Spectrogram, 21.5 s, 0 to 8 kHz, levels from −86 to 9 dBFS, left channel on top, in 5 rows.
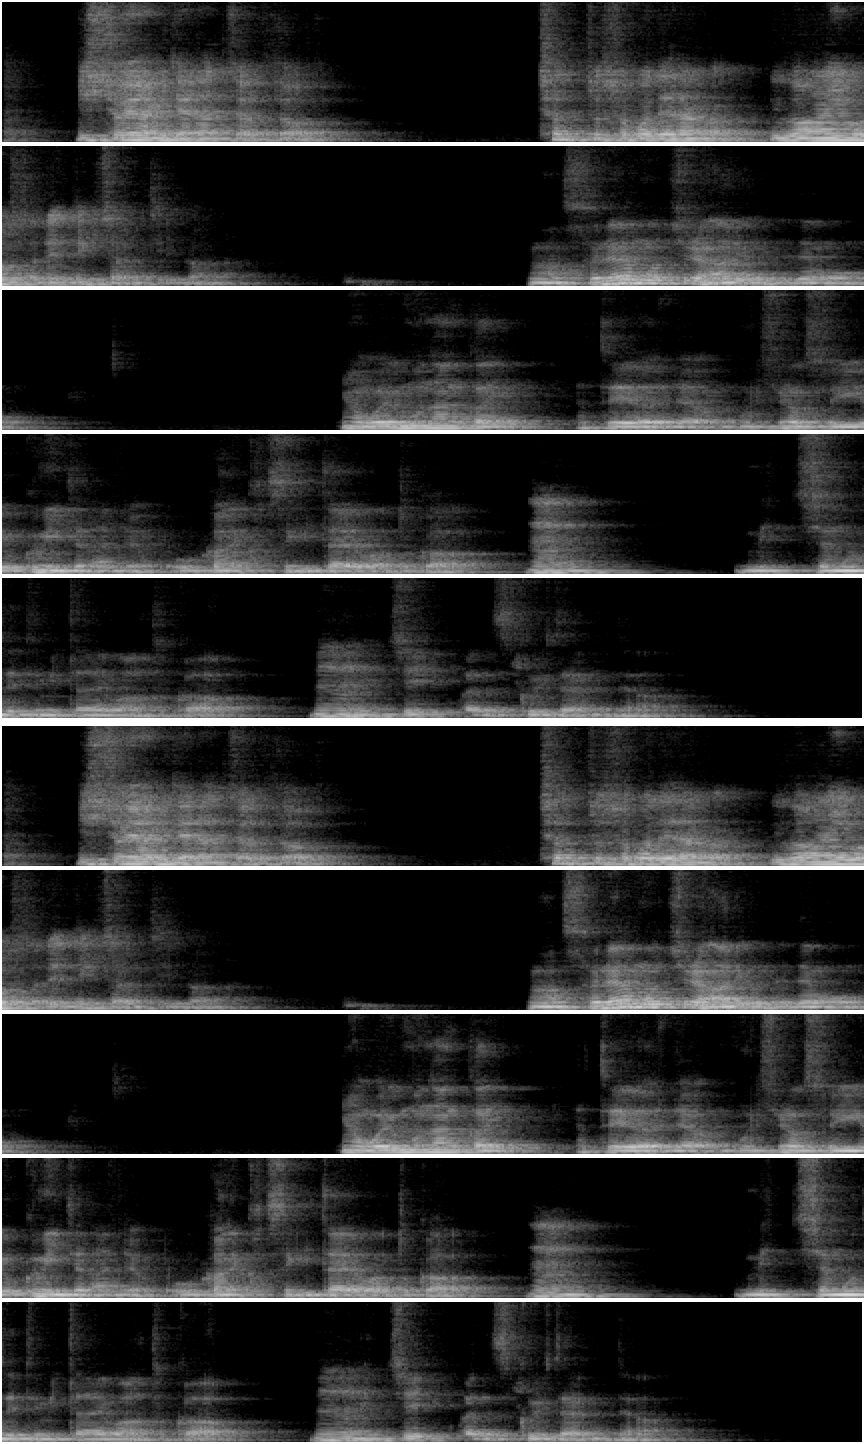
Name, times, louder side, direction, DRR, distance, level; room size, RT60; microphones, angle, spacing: voice 1, 0.4-1.6 2.7-5.4 15.5-15.8 18.8-19.1, equal, 85° left, -2 dB, 2.0 m, -21 dB
voice 2, 6.9-8.7 10.3-11.2 11.5-15.3 16.6-18.4 18.9-20.6, right 2 dB, 30° right, 4 dB, 0.7 m, -21 dB
6.2 x 3.8 x 4.1 m, 0.65 s
head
